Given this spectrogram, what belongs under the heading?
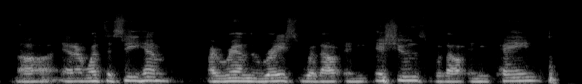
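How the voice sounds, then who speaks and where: A man with an American accent speaks in a fairly high pitch and sounds somewhat breathy. His pace is moderate and his intonation fairly even. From Massachusetts. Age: 70s. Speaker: patient giving a testimonial. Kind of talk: testimony. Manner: halting, many fillers.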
